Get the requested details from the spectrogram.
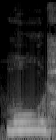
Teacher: ಢ ಮಹಾಪ್ರಾಣ, ಮೂ ಮತ್ತು ಢ ಎರಡು ಕೂಡ ದೀರ್ಘಾಕ್ಷರಗಳು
